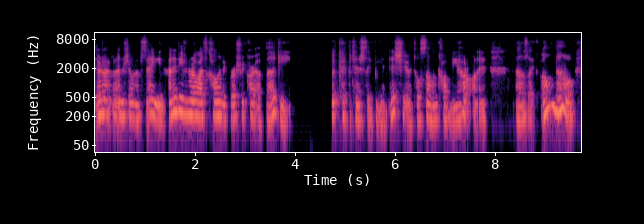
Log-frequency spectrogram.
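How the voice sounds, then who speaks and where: Speaking at a very fast pace with a Southern US accent, a woman has a medium pitch and vocal fry over a quiet background. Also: ordinary pitch variation. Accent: Southern American. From US South. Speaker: interviewer. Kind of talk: interview.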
